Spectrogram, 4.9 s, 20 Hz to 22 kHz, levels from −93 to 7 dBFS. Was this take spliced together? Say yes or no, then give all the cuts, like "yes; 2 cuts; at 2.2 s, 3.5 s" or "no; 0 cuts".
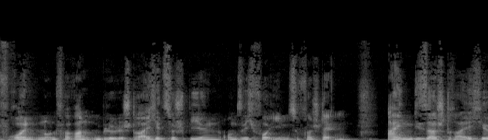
yes; 1 cut; at 3.8 s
